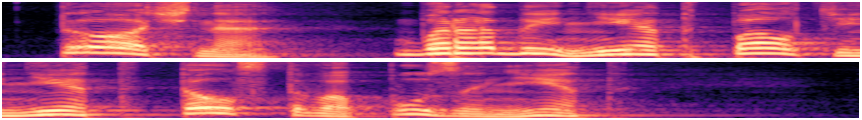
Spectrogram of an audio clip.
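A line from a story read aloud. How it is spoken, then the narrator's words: Nervous giggle. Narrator (Russian): хихикнул, опасливо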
